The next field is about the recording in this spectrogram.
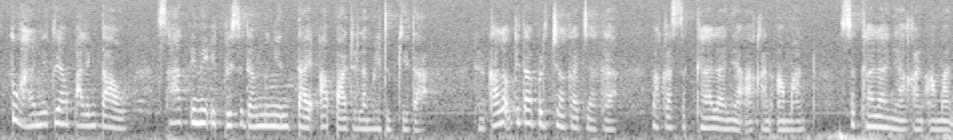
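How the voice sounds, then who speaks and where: A woman evangelist with an Indonesian accent preaching a sermon, swinging between loud emphatic peaks and low quiet asides. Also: a little hiss or hum.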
